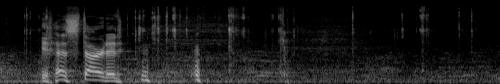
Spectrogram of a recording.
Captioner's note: laughing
